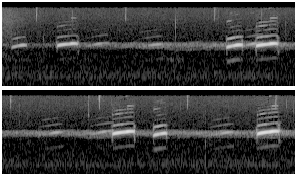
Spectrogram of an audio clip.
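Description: A chorus of spring peeper frogs: shrill, rising peeps repeating in irregular bursts over a steady high-pitched background of many more peepers calling. No voices.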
